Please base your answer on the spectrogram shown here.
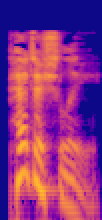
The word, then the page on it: pettishly: British English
